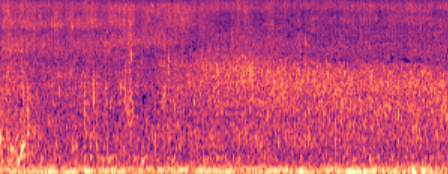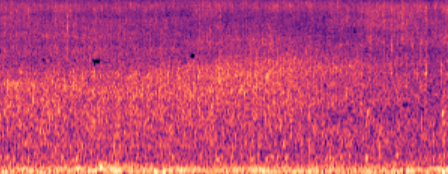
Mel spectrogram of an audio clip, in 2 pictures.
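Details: Steady trickling and splashing water from a backyard koi and goldfish pond, with low background rumble and no clear animal calls.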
